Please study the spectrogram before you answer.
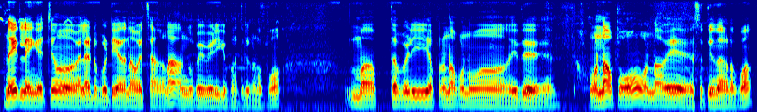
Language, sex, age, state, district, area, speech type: Tamil, male, 18-30, Tamil Nadu, Kallakurichi, urban, spontaneous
